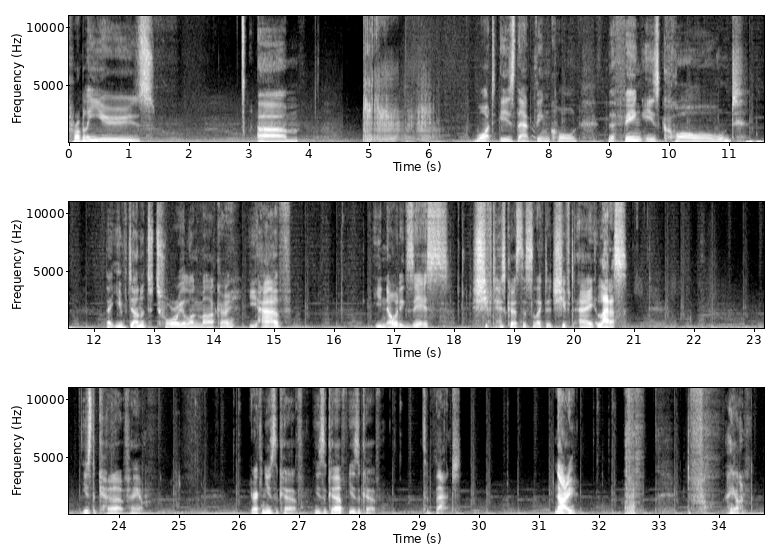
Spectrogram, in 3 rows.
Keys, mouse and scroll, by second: 15.4 click, 17.9 shift+s, 18.9 shift+a, 24.5 Delete, 24.8 click, 25.6-26.6 drag, 27.1 middle click, 28.2 click, 32.0-34.7 drag.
